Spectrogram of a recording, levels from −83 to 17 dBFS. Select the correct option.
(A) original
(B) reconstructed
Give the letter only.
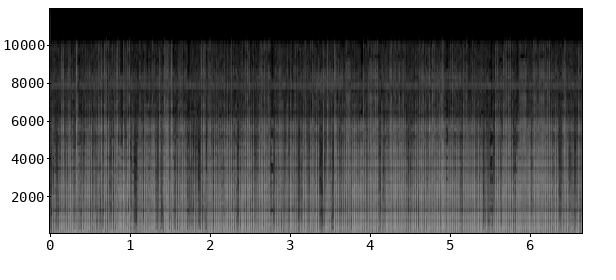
B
